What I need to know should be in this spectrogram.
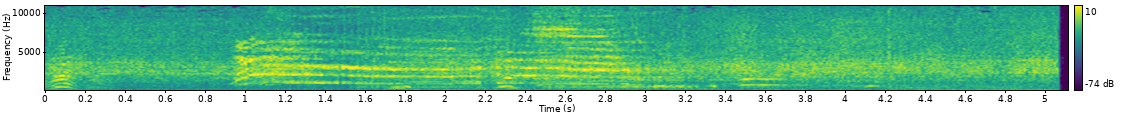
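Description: A chainsaw engine roars steadily.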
